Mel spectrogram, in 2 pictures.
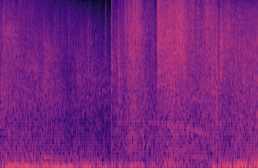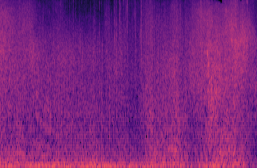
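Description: Film sound effects of a chain of huge explosions: continuous deep booming and rumble of fireballs and debris, with sharp blasts cutting in about one and a half, two and three seconds in.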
